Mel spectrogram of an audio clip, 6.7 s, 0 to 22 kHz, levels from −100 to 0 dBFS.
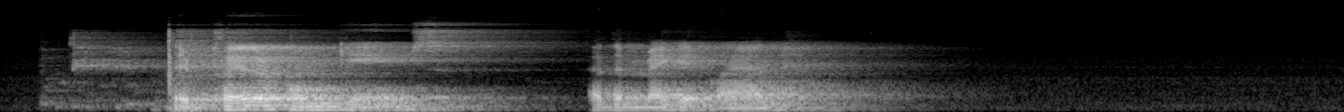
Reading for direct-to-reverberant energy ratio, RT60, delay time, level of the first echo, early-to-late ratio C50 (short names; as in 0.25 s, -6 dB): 3.0 dB, 1.3 s, none, none, 4.0 dB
